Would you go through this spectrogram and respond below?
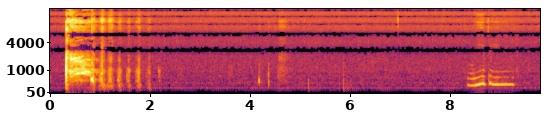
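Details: Recorded on an Android phone: a burst of several quick coughs that fade out, followed later by a short squeaky sound; plain coughing fit, in a clip titled wheezy snores.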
